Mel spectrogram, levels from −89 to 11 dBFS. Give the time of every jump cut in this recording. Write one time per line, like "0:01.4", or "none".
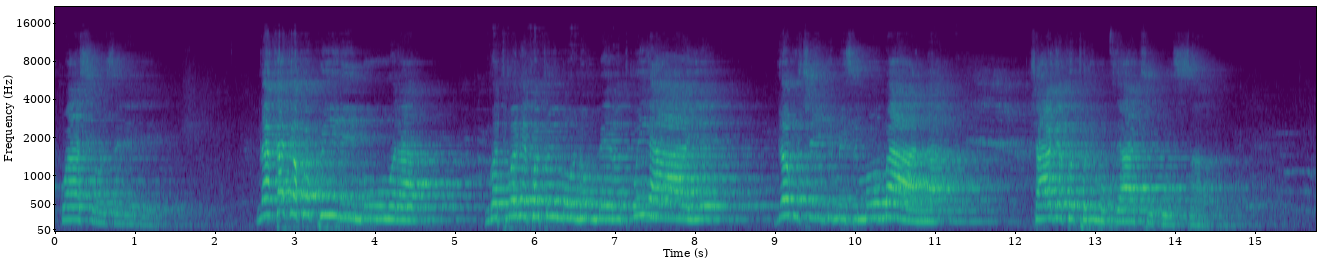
none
